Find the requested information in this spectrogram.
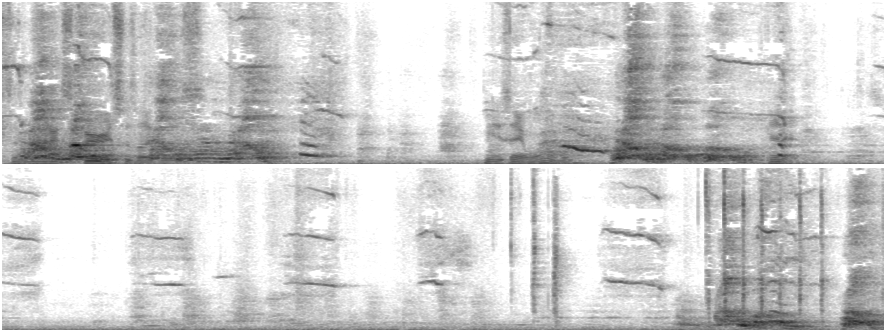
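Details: Timid dog afraid of the leash, screaming and protesting against leash pressure while being walked: harsh broadband yelps in bursts near the start, middle and end, with quieter whines between and a man's voice nearby.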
